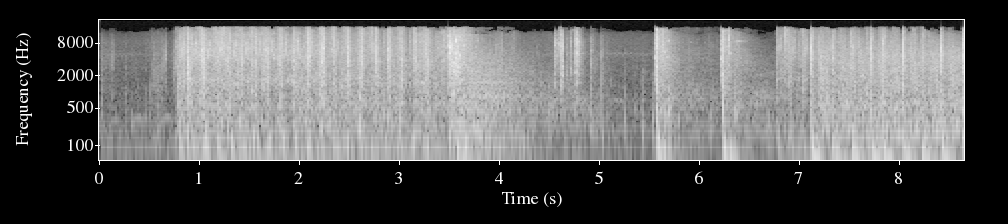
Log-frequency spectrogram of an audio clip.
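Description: Quick footsteps patter along as a figure runs.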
